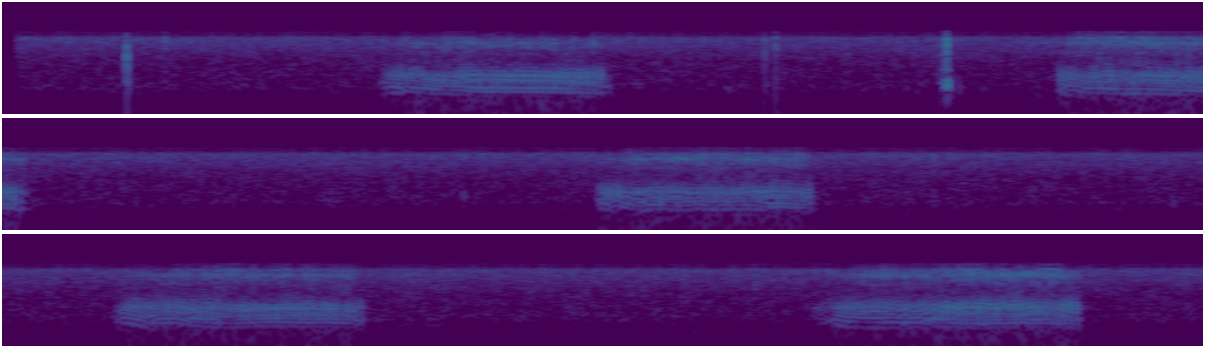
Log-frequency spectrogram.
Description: Bacon snoring when he was a baby.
